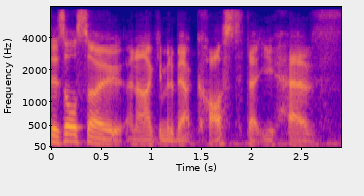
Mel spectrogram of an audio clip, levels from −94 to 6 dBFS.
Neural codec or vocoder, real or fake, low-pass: vocoder, 44.1 kHz, 128 mel bands, Pupu-Vocoder; fake; 7.2 kHz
